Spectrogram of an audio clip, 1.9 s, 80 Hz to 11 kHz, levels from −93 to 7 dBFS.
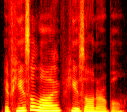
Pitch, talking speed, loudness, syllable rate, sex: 225 Hz, 220 wpm, -14 LUFS, 6.9 syllables/s, female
